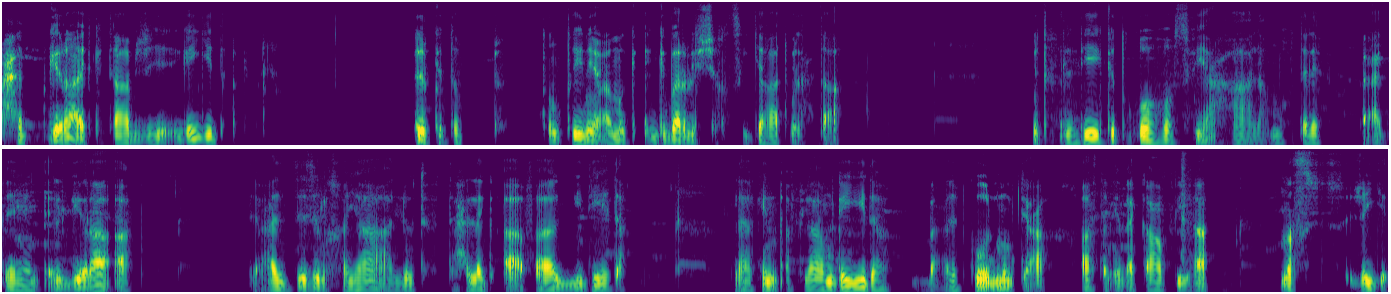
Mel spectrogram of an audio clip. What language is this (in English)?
Omani Arabic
